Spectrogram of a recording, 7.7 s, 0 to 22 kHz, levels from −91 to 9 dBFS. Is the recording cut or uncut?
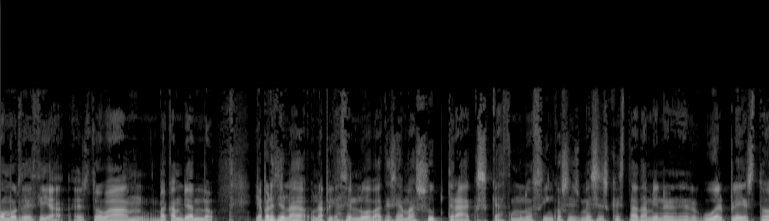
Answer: cut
